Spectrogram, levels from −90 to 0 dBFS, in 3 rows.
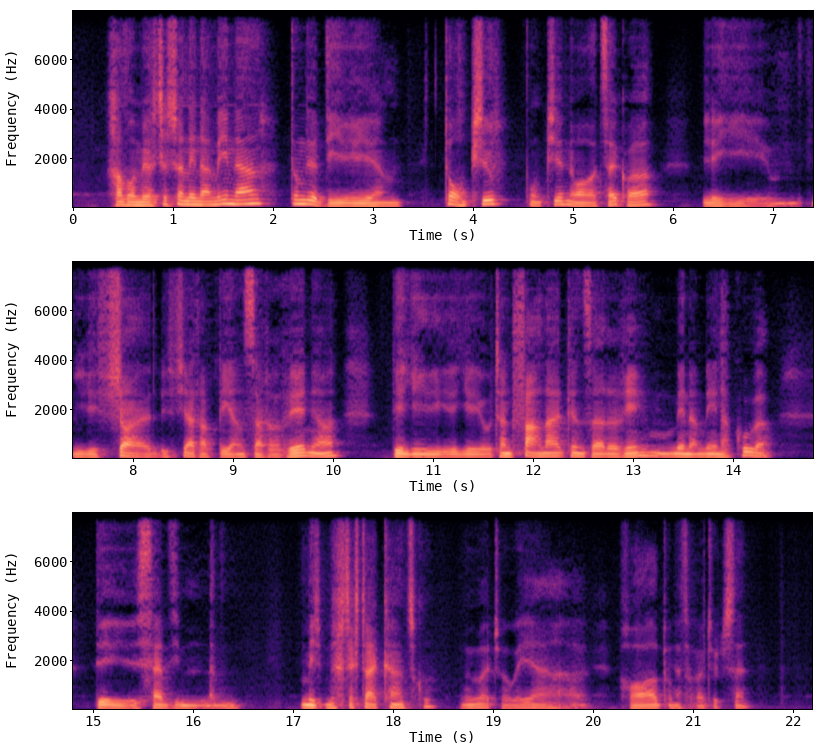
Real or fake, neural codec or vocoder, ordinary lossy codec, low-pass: fake; codec, 16 kHz, 0.5 kbps, FunCodec, trained on Chinese and English, 25 frames a second; none; none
